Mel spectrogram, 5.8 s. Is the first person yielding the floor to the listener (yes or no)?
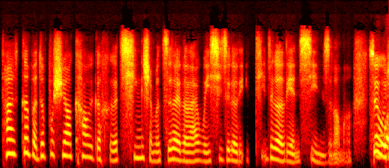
no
